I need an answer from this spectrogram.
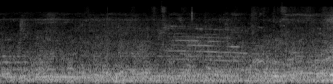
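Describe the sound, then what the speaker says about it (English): A cat meows repeatedly at a busy outdoor spot in Da Nang, Vietnam, its cries mixed into loud street and crowd noise. "That cat is still hanging out here."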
